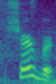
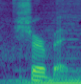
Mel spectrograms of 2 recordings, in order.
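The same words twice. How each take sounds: First: The second syllable has an r sound. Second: The second syllable has no r sound. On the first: The speaker calls it wrong. "a lot of us will pronounce it sherbet" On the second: The speaker calls it right. "the pronunciation for that is sherbet"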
